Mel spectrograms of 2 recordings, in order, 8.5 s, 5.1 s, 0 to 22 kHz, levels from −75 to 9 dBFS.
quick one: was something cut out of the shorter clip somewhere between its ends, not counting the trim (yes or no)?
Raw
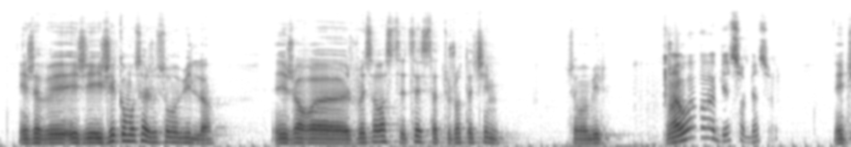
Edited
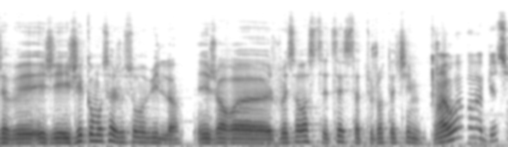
yes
